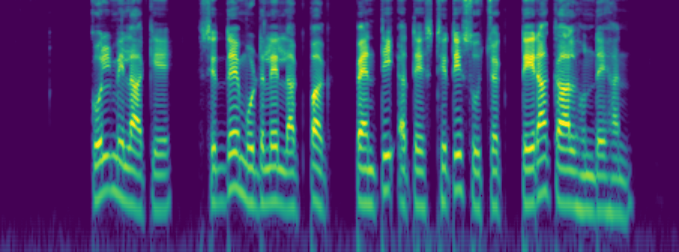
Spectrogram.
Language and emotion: Punjabi, neutral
